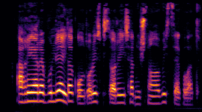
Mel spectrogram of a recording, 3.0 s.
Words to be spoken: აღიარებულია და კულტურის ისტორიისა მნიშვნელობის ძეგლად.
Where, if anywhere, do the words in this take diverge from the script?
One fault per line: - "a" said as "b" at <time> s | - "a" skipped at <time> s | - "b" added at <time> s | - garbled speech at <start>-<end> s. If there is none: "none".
none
